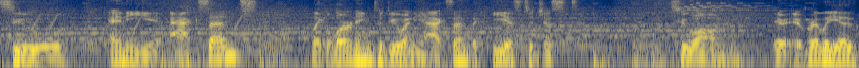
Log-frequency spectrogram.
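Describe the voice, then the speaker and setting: Brief: Midwestern streamer, very low voice, loose rambling chat with plenty of ums and likes, game music underneath. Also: male voice. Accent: city Midwest (Wisconsin). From Wisconsin, United States. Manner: rambling, filler-heavy, laughs often. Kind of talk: casual gaming stream commentary.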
